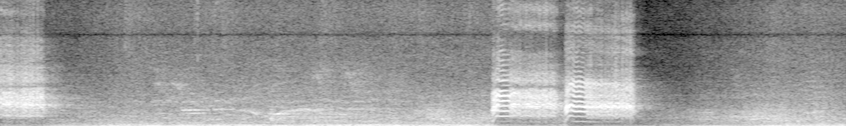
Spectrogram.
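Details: A hyacinth macaw at San Diego Zoo gives a brief raucous squawk, then a longer harsh double screech about three seconds later, over a low background rumble and faint murmur.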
